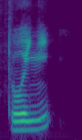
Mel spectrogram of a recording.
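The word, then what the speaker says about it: Tourigny: Y es un juego que el diseñador es Ips Turni. ¿Cómo se dice esto? – Pues Tuñi. Tuñi.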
